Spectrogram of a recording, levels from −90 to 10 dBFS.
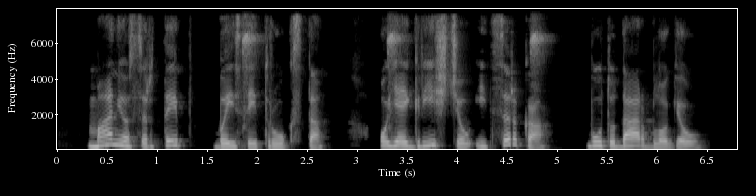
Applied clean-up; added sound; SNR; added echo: classical method log-MMSE.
